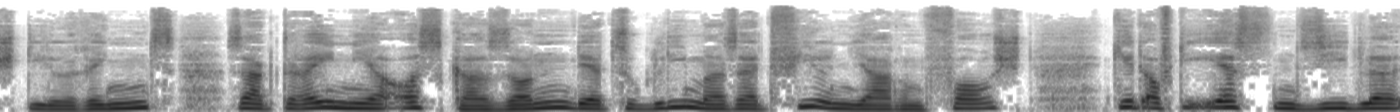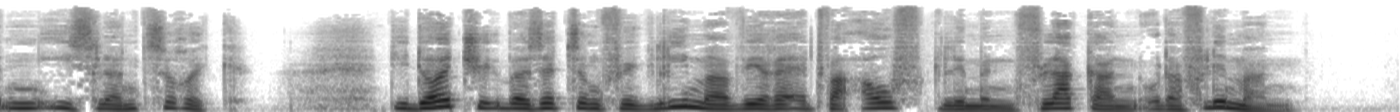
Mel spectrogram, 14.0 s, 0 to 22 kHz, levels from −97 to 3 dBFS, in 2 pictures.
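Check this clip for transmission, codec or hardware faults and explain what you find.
Checking this clip turns up no faults to explain.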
